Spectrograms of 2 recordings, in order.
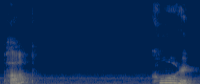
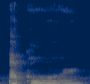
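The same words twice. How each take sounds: First: "Pop", long pause, then high "Corn"; word chopped up. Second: Said in the usual way. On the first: Shown as a demonstration. Teacher taking words apart for pupil, separate "Pop", "Corn". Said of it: "We're gonna chop 'em up". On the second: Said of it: "now we're gonna take words apart".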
